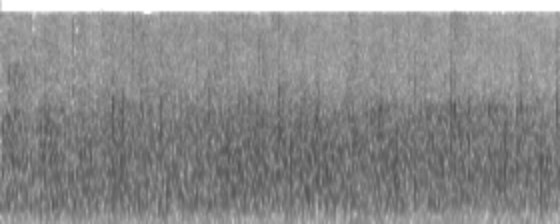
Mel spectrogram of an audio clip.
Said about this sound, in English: But we appreciate your service, and we will show that in the way we sometimes do with a polite round of applause.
